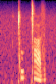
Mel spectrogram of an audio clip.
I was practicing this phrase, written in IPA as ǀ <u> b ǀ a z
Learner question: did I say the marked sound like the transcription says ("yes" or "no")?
yes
